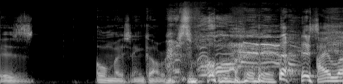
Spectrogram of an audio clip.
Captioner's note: laughs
